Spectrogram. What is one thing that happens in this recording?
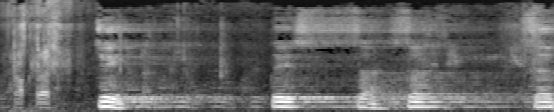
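A young man sings into a microphone, heard through loudspeakers.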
